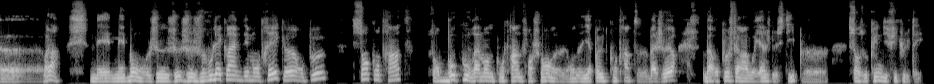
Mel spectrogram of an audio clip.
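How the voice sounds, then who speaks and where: Fairly slow speech with ordinary pitch variation over a quiet background. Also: man. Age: 60s. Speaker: electric car test website editor; guest. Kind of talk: interview. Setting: at the guest's home. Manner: halting, many hesitations and repetitions. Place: home room. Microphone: video call.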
